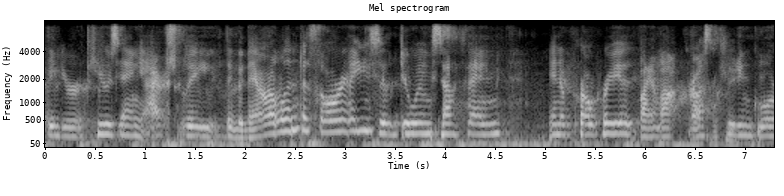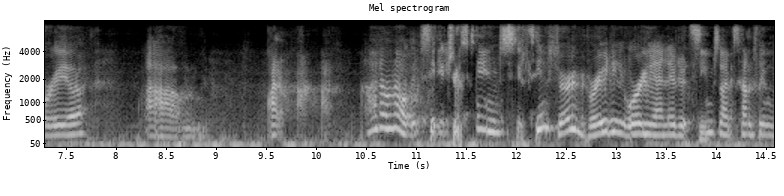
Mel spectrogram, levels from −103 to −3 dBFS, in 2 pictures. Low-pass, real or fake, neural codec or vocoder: 7.2 kHz; fake; codec, 24 kHz, 1.5 kbps, HILCodec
